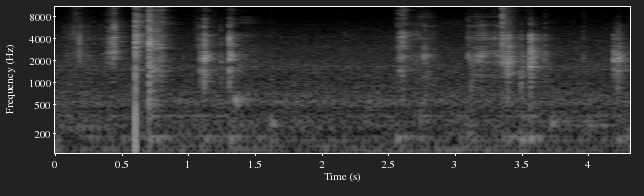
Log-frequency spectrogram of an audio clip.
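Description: Small scissors snipping into a ball of dough to cut a decorative pattern, a series of short, irregular snips and clicks.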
